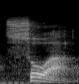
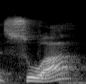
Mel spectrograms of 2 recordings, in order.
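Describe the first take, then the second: First: Soar said with an open o, falling. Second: Suar said with a clear rising u vowel. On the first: Teacher contrasting soar with Suar. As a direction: say soar with the vowel o. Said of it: "o outro é so". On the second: Teacher contrasting Suar with soar. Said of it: "Um é su". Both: Shown as a demonstration.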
